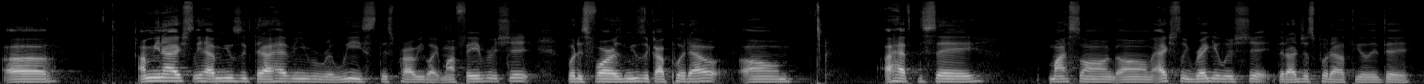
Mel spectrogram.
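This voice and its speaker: A young man of nineteen rambles through a relaxed group interview with his crew. His talk is loose and casual, filled with "like," and his pitch sits in the middle of the male range. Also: moderate pace, smooth. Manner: rambling, heavy use of "like". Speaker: rapper, crew member.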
